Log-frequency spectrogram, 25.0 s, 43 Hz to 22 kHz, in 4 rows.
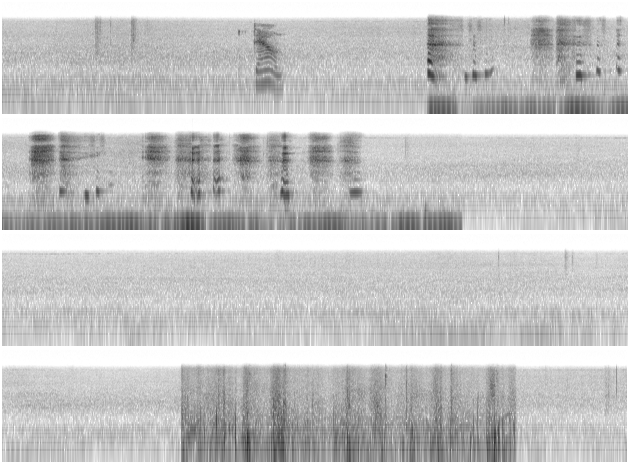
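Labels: At 2.35 seconds, a voice says "Down." Then at 4.25 seconds, someone giggles. Later, at 20.55 seconds, wind can be heard.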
